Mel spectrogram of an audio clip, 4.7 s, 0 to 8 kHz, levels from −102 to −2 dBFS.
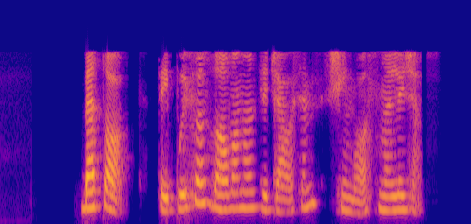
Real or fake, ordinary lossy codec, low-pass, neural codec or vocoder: fake; AAC, 16 kbps; 7.2 kHz; autoencoder, 48 kHz, 32 numbers a frame, DAC-VAE, trained on Japanese speech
